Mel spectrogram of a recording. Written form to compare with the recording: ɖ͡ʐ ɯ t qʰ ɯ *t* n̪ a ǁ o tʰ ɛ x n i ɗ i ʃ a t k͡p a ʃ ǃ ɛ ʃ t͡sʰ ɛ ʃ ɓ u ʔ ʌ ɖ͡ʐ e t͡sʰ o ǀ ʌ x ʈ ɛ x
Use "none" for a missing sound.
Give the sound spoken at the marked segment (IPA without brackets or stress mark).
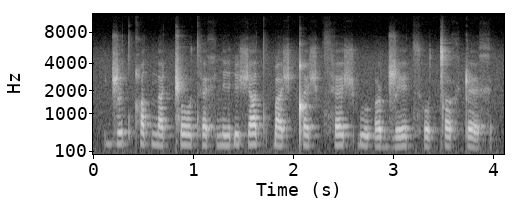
t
